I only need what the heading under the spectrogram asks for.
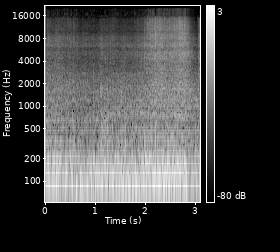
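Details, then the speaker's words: Rolls-Royce Silver Shadow after ignition tune-up (rotor, cap, points, condenser, coil, wire), warming up: deep lumpy note surging and sagging, nearly stalls, clears with lots of gas; still choking, fuel filters next suspect. "yeah no no need to even try that because I can already feel it's choking up just like it did before yeah oh it almost died"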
